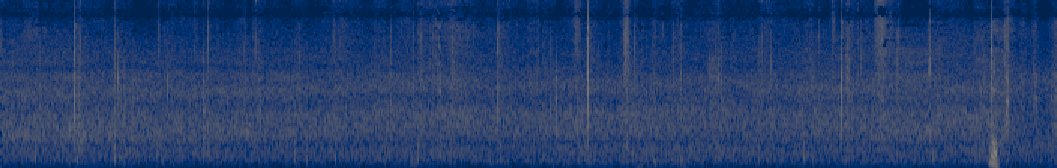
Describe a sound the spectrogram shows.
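Footsteps crunch along a dirt path.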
